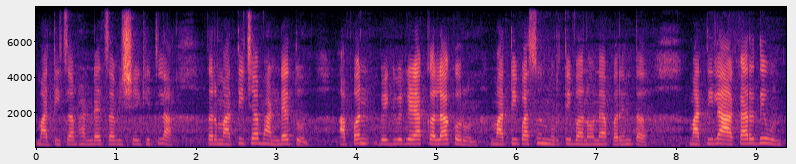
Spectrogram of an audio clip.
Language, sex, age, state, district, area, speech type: Marathi, female, 45-60, Maharashtra, Wardha, urban, spontaneous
